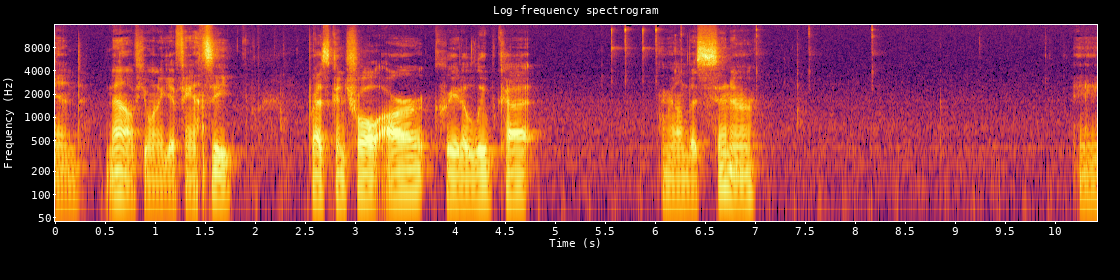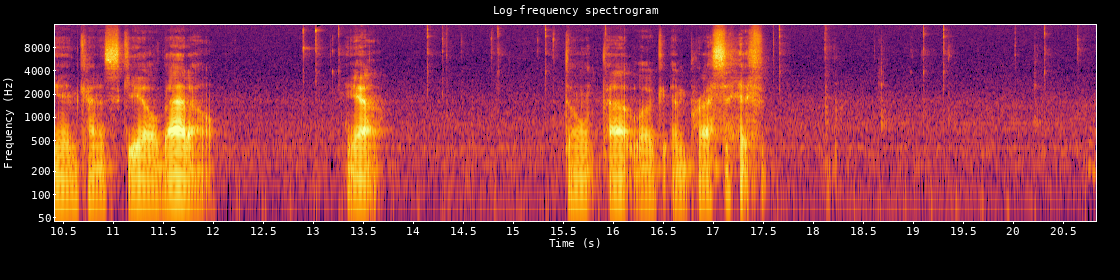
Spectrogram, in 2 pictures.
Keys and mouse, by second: 0.0 a, 0.6 ctrl+r, 6.2 middle click, 8.0 z, 8.5 s, 12.4 a, 13.5 Tab, 16.1 7, 19.0 Tab, 20.3 z, 20.7 z.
